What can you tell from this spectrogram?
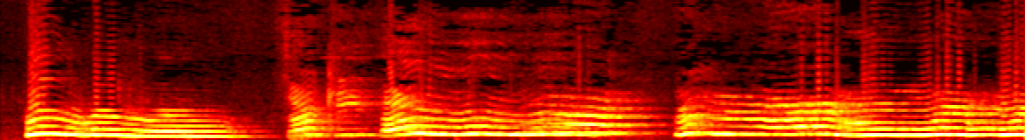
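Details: Huskies howling indoors: long tonal wavering howls with rich harmonics, one drawn-out note falling, a brief break, then two more rising-and-falling howls held steadily to the end.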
